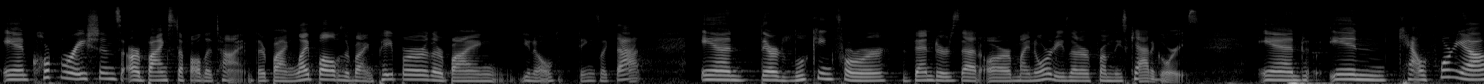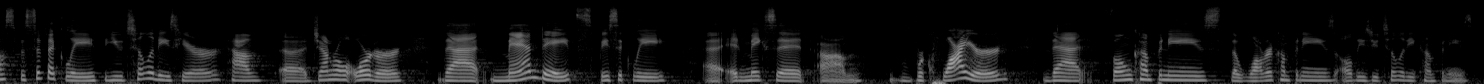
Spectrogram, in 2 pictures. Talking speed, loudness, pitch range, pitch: 130 wpm, -34 LUFS, 170-210 Hz, 190 Hz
